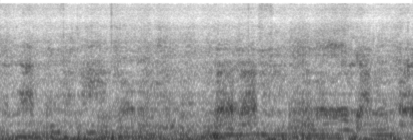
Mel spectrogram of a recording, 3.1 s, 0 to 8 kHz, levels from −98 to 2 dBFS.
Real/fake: fake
